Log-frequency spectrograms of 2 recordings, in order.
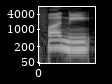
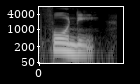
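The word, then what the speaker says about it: Fani: Yes, guys, it's not pronounced funny, it's pronounced Phoni.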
